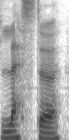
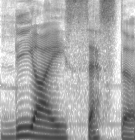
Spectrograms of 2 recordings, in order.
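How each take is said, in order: First: The name is said in its local form. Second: The name is read out as it is spelled. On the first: The speaker calls it right. "but it's Leicester" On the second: The speaker calls it wrong. "when you read it, it looks like Leicester"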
